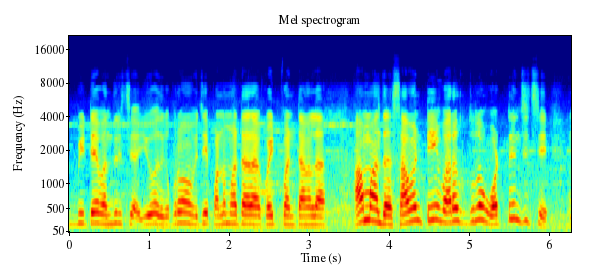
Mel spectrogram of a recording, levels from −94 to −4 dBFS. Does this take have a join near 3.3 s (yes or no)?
no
